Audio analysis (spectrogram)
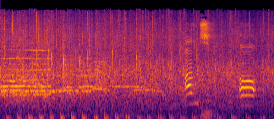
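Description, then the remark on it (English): A theatre audience at Giant Dwarf claps in a dense, steady round of applause for the theatre's staff, with a shrill whistle at the start and a couple of sharp rising whoops near the end. “Can I please have a big round of applause for everybody who works here at the theatre?”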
